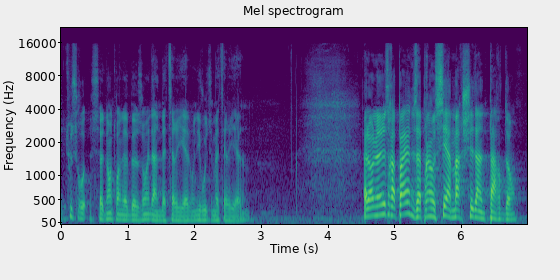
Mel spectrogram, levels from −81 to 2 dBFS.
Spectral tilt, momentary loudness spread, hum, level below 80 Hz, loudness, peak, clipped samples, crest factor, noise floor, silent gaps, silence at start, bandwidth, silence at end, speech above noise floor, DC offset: -4 dB/octave; 20 LU; none; -50 dBFS; -21 LUFS; 0 dBFS; under 0.1%; 22 dB; -50 dBFS; none; 0 s; 16 kHz; 0.15 s; 28 dB; under 0.1%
